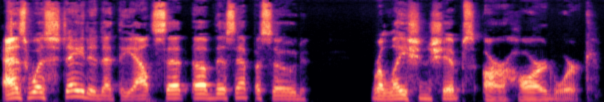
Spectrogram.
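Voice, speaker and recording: A man hosting a podcast, narrating in a folksy, wry and measured way, reading out quotes with deliberate emphasis. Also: mid-range voice, lively intonation, a little mellow, dry recording, clean studio sound. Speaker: podcast host. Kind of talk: narrated podcast storytelling with read-out article quotes.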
